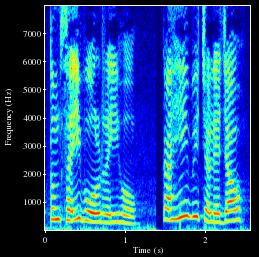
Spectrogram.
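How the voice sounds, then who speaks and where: A woman's voice: extremely high pitch, expressive, normal speed. A woman voicing a gossiping middle-aged neighbour woman in a cartoon. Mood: gossipy. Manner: gossipy, agreeing.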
